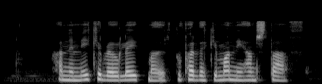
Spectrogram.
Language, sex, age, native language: Icelandic, female, 40-49, Icelandic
